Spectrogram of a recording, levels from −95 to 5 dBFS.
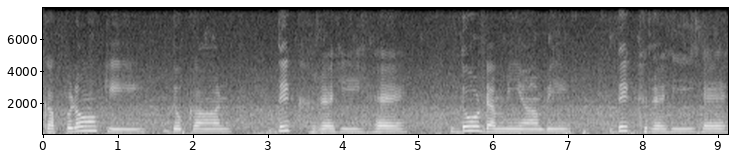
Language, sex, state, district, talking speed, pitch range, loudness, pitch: Hindi, female, Madhya Pradesh, Dhar, 80 wpm, 190-205 Hz, -15 LUFS, 190 Hz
